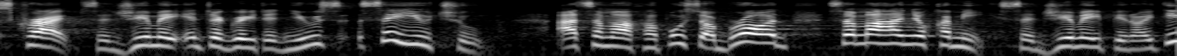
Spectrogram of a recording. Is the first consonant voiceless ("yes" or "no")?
yes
